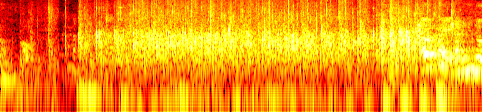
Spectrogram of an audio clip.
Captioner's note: applause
